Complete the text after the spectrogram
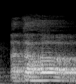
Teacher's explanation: और ये विसर्ग भी जब हम बोलते हैं अतः पीछे जब बिंदु लगती है तो ह की आवाज उच्चारण करते हैं हम थोड़ा सा जोर दे करके, उच्चारण करते हैं, तो ये भी जीभ निष्क्रिय रहती है और कंठ के मूल से ध्वनि निकलती है।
